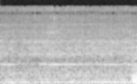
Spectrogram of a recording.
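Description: Quiet, steady background room tone from a recording set-up: a low hum with faint hiss and a thin steady high tone, with no distinct events.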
